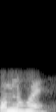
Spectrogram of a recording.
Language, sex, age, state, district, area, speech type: Assamese, female, 18-30, Assam, Kamrup Metropolitan, urban, conversation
